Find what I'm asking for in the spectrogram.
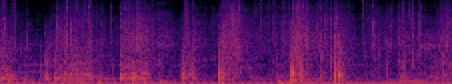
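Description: Stiff plastic joints of a brand-new Smart Doll creak and crunch as the kneeling doll is straightened, giving a few close, uneven squeaks and crackles over a steady low hum.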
